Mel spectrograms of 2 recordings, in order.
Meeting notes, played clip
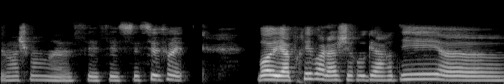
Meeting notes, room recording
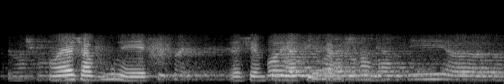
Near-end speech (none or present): present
